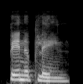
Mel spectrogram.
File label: "peneplain", Indian; Dictionary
